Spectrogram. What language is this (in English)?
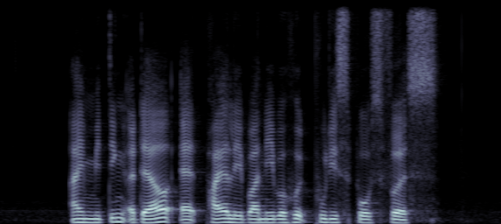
English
